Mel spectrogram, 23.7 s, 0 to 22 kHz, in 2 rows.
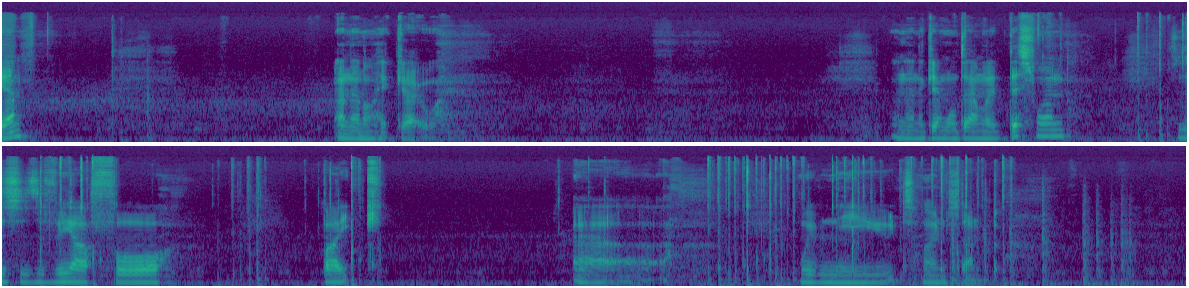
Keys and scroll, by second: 0.6-1.3 typing, 11.1-12.7 typing, 13.7-15.3 typing, 18.6-22.3 typing.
